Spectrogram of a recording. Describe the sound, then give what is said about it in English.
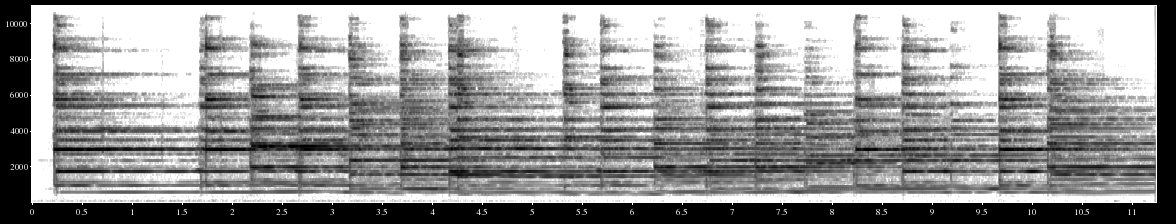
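A handbell choir at St. Michael's church rings a bright, layered melody, clear tones striking in steady succession and overlapping as they sustain, fairly loud, with no voices. “He's since been promoted to head custodian, and on special occasions, like Easter Mass, he plays in the bell choir.”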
